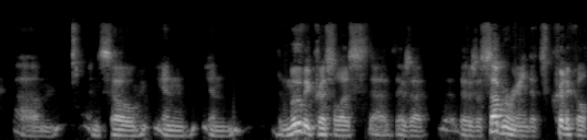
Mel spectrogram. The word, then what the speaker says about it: Chrysalis: Chrysalis, yes.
